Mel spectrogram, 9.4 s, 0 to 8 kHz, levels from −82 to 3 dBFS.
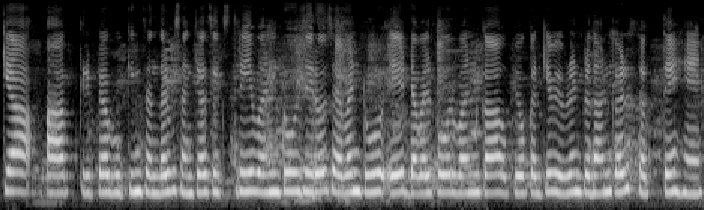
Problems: constant background noise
